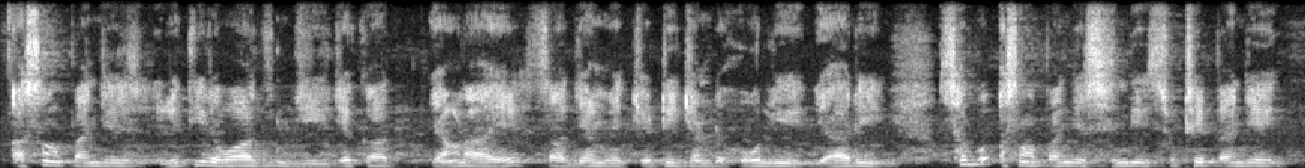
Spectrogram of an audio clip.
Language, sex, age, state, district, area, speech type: Sindhi, male, 60+, Rajasthan, Ajmer, rural, spontaneous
